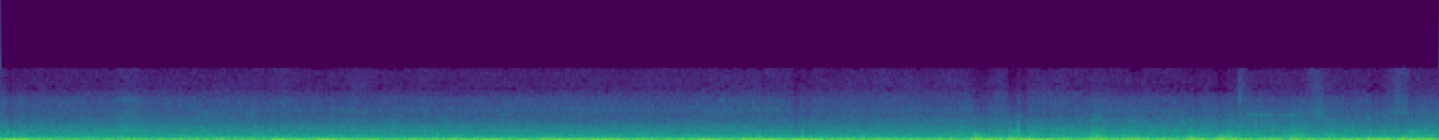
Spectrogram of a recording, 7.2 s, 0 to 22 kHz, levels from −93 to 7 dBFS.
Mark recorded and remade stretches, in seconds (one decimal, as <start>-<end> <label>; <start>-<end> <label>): 0.0-3.3 remade; 3.3-4.1 recorded; 4.1-5.2 remade; 5.2-6.0 recorded; 6.0-7.2 remade

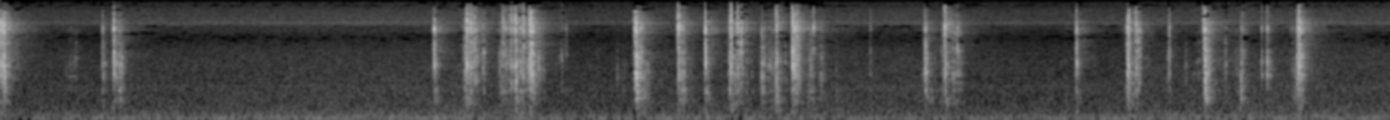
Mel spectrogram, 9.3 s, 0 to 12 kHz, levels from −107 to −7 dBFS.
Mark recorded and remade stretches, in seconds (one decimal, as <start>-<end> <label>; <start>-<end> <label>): 0.0-3.4 remade; 3.4-5.3 recorded; 5.3-6.8 remade; 6.8-7.6 recorded; 7.6-9.3 remade

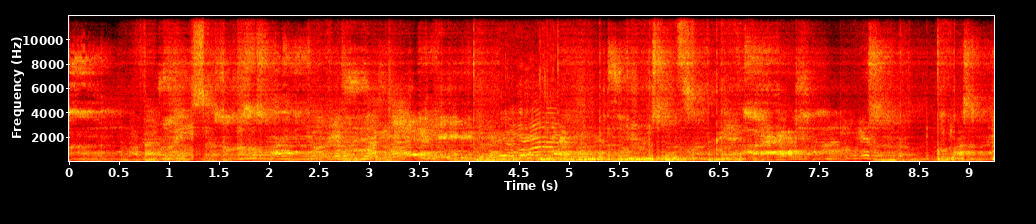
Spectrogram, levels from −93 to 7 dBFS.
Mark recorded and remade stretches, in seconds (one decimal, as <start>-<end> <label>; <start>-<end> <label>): 0.0-4.3 remade; 4.3-4.9 recorded; 4.9-9.3 remade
